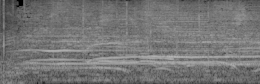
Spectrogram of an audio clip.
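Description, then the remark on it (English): A huge NFL stadium crowd roars and cheers continuously before the game, a dense wall of overlapping voices with scattered whoops and shouts rising above the steady, loud din. “To hear those loud roars pregame, you know, when the stadium is usually a little quiet, I know that that was a special moment for a lot of those on the field to really feel the appreciation”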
